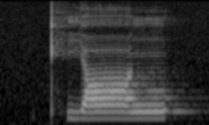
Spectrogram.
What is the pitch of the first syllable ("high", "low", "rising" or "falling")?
high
